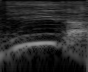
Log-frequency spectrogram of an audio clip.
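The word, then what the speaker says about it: knee: 말은 어 우리가 영어로는 니라 합니다. 요거를 무릎을 영어로 뭐라고 하느냐면 니라 그래요. 니 니 쓰는데 영어가 요렇게 요거는 지금 악 좀 어려울 수가 있습니다.요 발음은 요거는 소리 안 나요. 소리 소리 안 납니다.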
